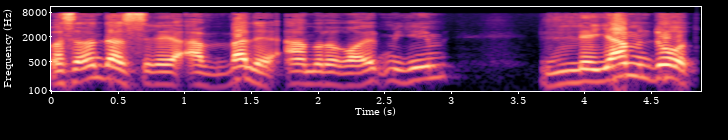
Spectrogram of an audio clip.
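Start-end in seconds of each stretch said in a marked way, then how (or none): 3.7-4.8 لیمدد slowly, as le-yam-dod with both d's apart; unmerged base form. Shown as a demonstration. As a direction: spell out لیمدد without merging the d's. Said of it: "این که خودشه". (لیمدد آهسته و بدون ادغام)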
